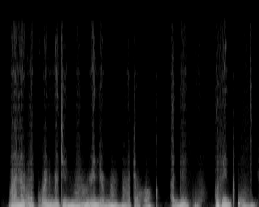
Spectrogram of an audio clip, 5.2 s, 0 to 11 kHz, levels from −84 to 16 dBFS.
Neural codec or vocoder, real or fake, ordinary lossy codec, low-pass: codec, 44.1 kHz, 0.9 kbps, DAC; fake; none; 9.9 kHz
